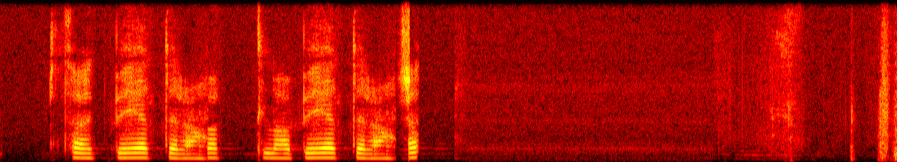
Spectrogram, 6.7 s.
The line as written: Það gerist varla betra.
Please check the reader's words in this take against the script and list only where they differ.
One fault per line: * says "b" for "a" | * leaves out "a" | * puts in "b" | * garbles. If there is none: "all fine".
* says "betra" for "gerist"
* garbles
